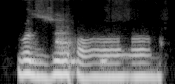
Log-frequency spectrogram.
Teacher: والضحیٰ، ذات جو ہے اس کے اوپر شد ہے تو اس لیے اس کو یعنی 2 دفعہ ادا کریں گے، اور جو ہے اس پہ کھڑی زبر ہے جو کہ 2 حرکت کے برابر ہے، تو اس کو لمبا کریں گے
